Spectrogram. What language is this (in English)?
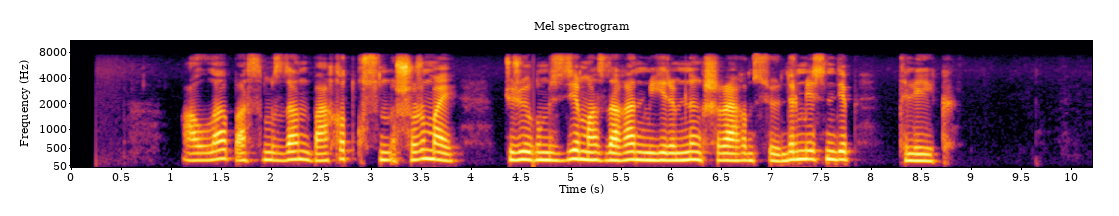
Kazakh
